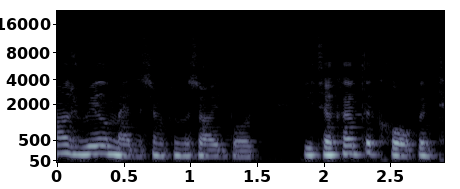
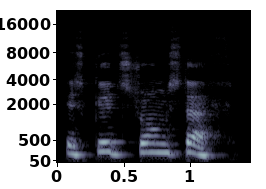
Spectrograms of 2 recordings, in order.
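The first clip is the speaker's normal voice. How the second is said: slow reassuring; 4 semitones higher, slower than usual. Acted. George reassuring.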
